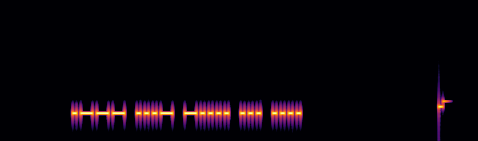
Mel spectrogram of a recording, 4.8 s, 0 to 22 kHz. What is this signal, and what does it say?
Morse code, heard as a keyed tone, about 28 wpm, 700 Hz. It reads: JV6SH
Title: Five Challenging Letter-Number Combinations 30wpm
